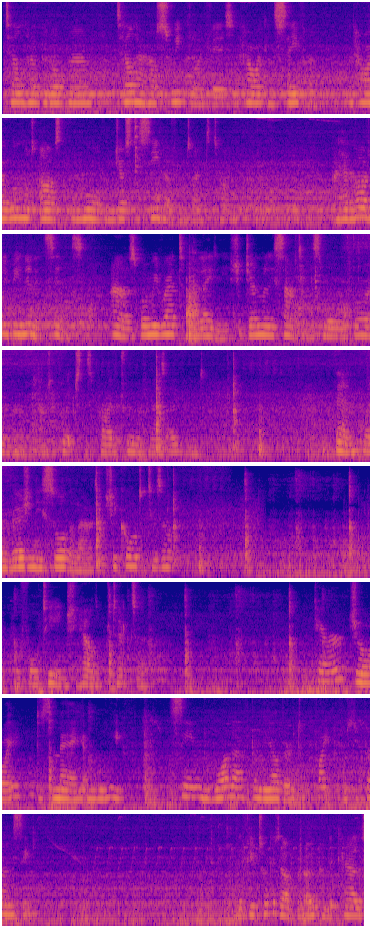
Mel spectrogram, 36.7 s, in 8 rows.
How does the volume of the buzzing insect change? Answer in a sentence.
The loudness of the buzzing insect goes down.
